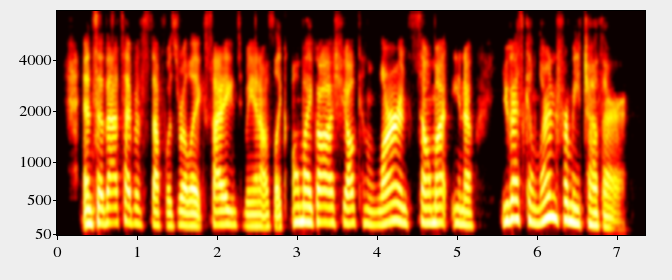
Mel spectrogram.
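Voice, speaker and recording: A woman speaks in an ordinary speaking voice. Her pitch is medium and her pace fairly quick. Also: ordinary pitch variation. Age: 30s. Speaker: tech company co-founder, developer advocate. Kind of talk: interview.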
